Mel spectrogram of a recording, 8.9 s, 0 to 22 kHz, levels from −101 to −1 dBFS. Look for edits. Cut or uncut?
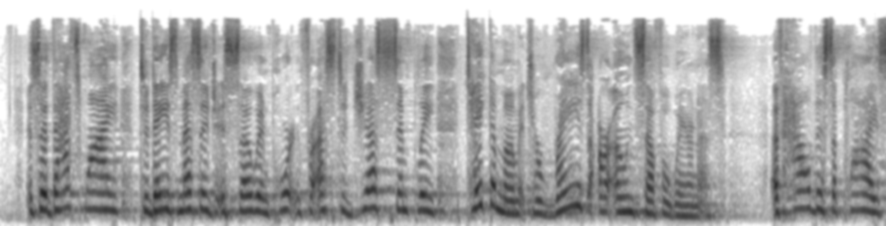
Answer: uncut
